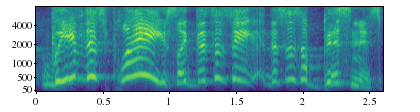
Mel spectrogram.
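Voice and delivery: high, loud, insistent telling-off; indignant order. Retold or imitated. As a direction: order him out, pitched high. Acted ordering the man out.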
